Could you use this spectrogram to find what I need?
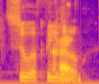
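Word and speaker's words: Su'a-Filo: this guy Xavier Suafio. Su, Su, how do you say his name? Suafilo. Suafilo. Suafilo.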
